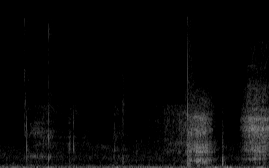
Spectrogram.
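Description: Near silence broken by phone handling noise: scattered faint clicks, a sharp click about three seconds in with a short rustling hiss after it, and another short hiss near the end as the phone is moved.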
